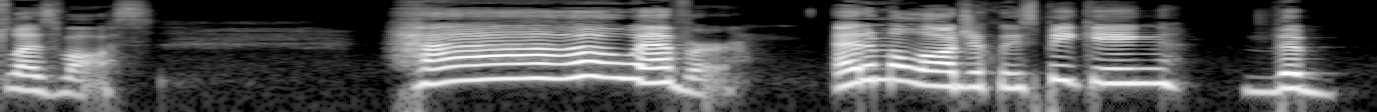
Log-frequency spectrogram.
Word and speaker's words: Lesvos: print didn't correct that you correct my Les Vos and you're not wrong but also you're a tiny bit wrong but I'm not I promise I'm not telling you you're wrong wrong so yes it's lesvos no question I know the island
